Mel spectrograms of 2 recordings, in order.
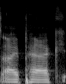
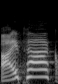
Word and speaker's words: AIPAC: To be fair, David was mispronouncing AIPAC as IPAC like 13 years ago.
